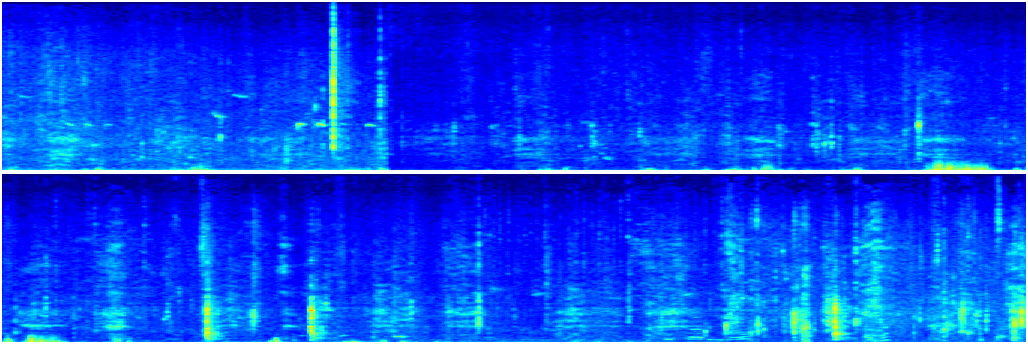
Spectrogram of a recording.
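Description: Bicycle tyres crunch over a gravel path.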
